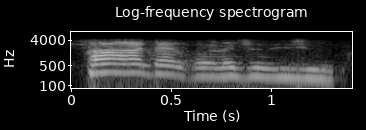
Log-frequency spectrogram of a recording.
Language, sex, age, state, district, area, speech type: Gujarati, male, 60+, Gujarat, Aravalli, urban, conversation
